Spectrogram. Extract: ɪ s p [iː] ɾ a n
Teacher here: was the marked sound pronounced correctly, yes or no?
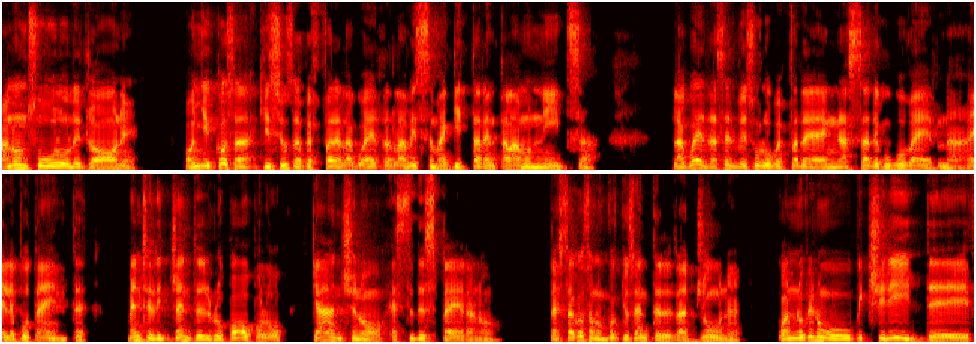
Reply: no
